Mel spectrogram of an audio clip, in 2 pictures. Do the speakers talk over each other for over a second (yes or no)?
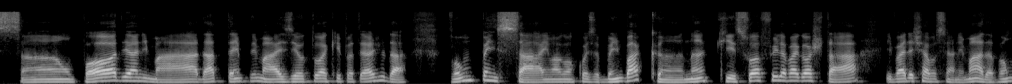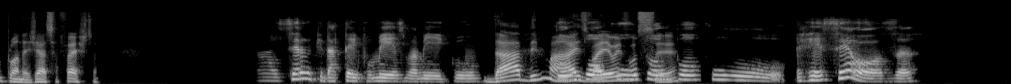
yes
